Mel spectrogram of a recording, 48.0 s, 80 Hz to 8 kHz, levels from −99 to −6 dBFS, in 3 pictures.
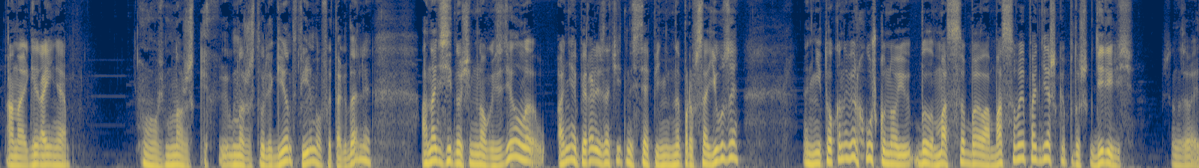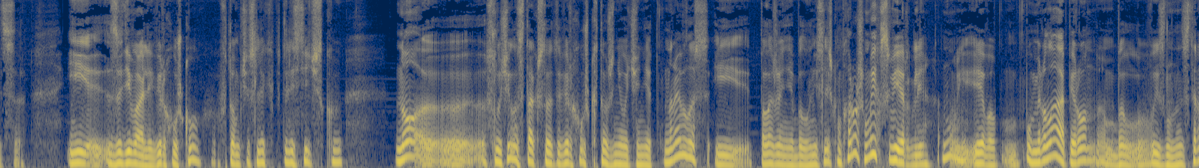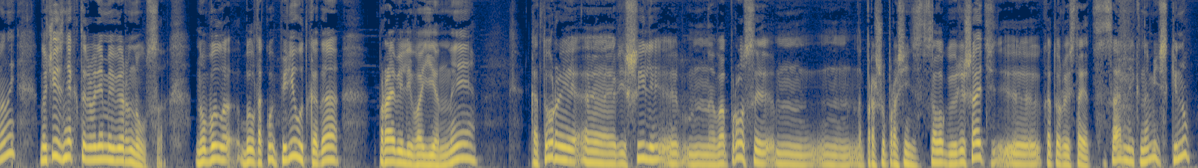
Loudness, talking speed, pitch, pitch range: -23 LUFS, 130 wpm, 140 Hz, 120-170 Hz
